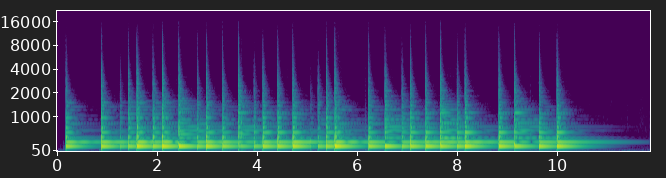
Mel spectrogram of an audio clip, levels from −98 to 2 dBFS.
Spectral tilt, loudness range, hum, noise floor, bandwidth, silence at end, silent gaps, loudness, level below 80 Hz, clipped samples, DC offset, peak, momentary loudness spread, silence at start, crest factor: -11.5 dB/octave; 2 LU; none; -62 dBFS; 3.4 kHz; 1.05 s; none; -18 LUFS; -52 dBFS; under 0.1%; under 0.1%; 0 dBFS; 11 LU; 0.15 s; 18 dB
